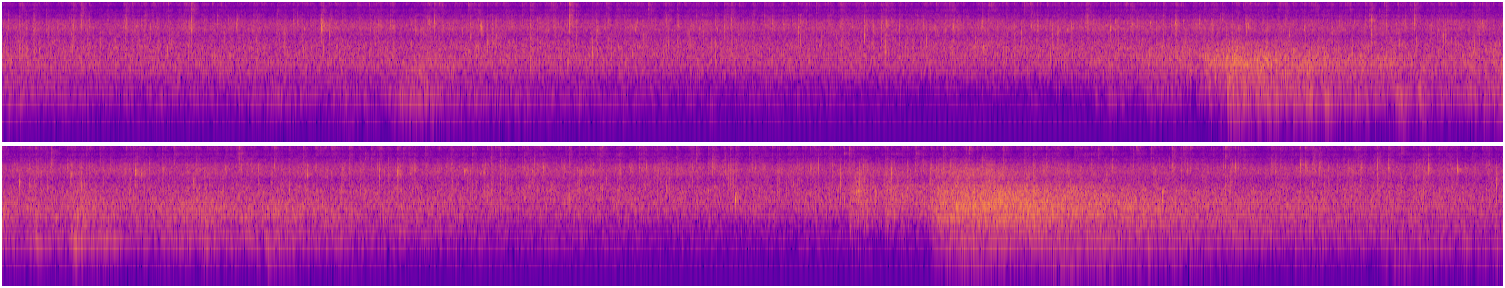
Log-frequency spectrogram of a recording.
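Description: Steady rain falling, with two rolls of thunder, one about twelve seconds in and another about twenty-five seconds in, each swelling and fading over a few seconds.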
